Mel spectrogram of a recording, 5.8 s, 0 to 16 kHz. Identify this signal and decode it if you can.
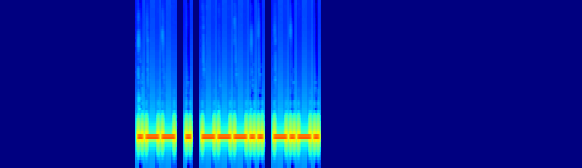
Morse code, heard as a keyed tone, about 30 wpm, 700 Hz. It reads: WE8C
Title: USA Call Signs - 4 Characters - Repeated 2x - 30wpm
